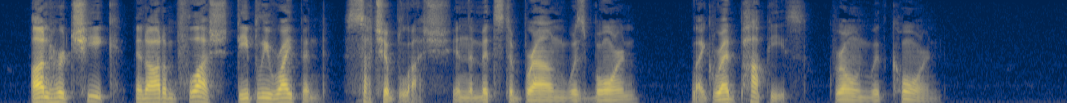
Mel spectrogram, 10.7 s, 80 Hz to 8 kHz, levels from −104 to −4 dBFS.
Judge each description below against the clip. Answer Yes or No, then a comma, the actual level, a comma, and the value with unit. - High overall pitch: No, very low, 95 Hz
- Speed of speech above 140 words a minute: No, slow, 135 wpm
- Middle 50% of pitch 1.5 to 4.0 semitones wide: No, wide, 5.4 semitones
